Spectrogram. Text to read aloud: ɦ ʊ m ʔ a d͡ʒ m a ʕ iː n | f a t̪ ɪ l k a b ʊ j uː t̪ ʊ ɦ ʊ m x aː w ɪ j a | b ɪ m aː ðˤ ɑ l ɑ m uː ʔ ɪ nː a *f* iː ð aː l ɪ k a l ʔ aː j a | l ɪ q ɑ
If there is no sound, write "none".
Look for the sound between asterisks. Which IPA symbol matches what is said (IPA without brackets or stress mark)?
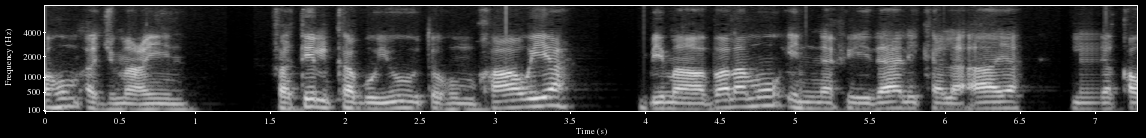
f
